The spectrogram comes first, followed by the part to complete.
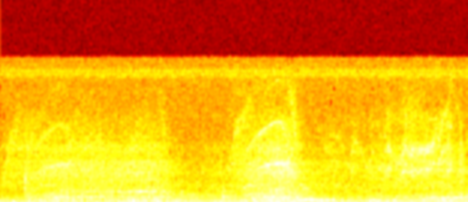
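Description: Faint whine of electric RC drift cars' motors, rising and falling in pitch several times as the two cars are throttled on and off through a tandem drift run.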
